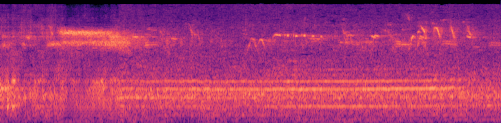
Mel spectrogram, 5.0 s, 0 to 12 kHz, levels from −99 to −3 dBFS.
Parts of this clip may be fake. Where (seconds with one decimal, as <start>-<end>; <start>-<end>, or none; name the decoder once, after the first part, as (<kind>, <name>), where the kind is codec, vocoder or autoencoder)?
0.0-1.2 (codec, HILCodec)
